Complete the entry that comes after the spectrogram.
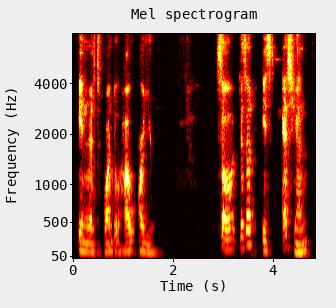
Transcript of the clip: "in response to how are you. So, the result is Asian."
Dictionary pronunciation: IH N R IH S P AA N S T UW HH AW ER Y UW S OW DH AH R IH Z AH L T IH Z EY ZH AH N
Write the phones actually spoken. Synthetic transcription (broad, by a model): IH N R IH S P AA N T UW HH AW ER Y UW S OW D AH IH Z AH T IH S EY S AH N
